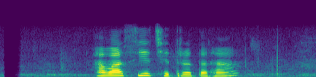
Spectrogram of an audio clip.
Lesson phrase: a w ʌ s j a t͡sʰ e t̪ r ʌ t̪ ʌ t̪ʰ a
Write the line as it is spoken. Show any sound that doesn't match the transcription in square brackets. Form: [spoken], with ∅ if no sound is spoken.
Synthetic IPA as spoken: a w [a] s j [ʌ] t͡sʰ e t̪ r ʌ t̪ ʌ t̪ʰ a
